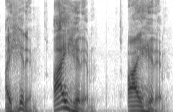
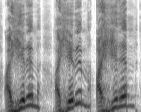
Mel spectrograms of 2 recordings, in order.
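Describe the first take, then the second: First: It sounds certain, like confirming a fact. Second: It sounds doubtful, like questioning what happened.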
